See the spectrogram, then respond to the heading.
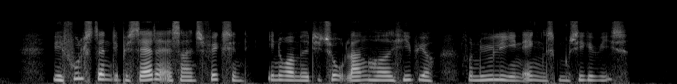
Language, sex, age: Danish, female, 30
